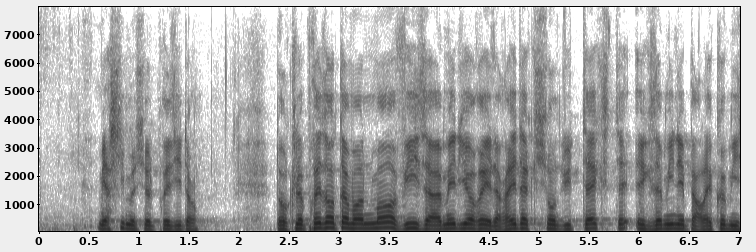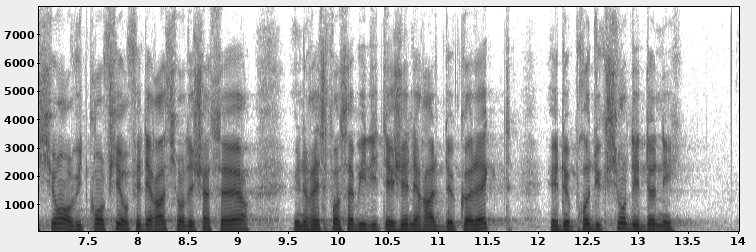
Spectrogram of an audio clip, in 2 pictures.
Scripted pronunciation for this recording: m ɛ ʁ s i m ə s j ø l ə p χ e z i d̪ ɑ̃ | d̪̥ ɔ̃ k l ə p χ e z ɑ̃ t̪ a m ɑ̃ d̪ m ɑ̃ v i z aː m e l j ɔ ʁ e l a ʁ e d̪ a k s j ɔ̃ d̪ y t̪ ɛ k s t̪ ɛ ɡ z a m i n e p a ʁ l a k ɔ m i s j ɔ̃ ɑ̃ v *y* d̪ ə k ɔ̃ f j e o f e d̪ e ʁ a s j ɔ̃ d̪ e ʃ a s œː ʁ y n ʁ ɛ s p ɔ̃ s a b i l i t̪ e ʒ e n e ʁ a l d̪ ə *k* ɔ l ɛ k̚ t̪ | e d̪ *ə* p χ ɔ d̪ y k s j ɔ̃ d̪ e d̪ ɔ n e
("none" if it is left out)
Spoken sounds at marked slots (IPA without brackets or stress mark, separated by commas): y, k, ə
